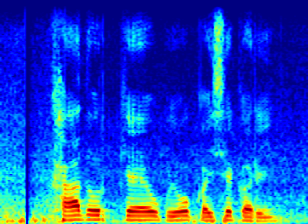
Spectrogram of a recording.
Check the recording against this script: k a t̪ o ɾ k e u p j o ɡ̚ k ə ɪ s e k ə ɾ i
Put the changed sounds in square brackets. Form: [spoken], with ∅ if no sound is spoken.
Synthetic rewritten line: [kʰ] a [d̪] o ɾ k e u p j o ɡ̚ k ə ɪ s e k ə ɾ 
